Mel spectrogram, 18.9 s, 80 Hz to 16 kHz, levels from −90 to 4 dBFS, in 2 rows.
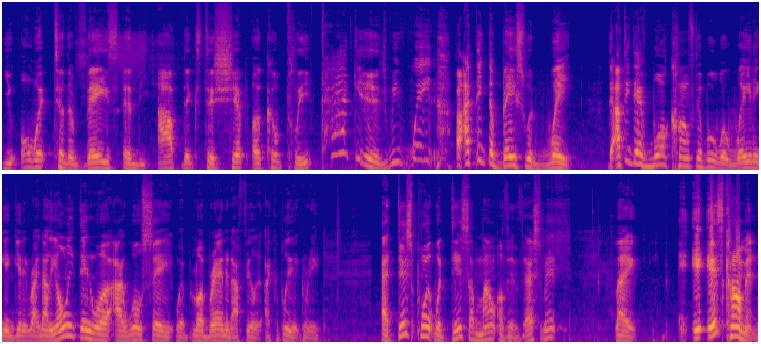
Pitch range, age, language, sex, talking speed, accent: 105-145 Hz, 40-59, English, male, 195 wpm, American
